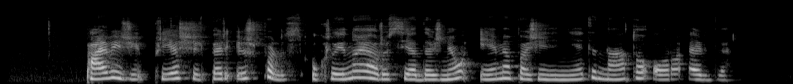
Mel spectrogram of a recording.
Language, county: Lithuanian, Kaunas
